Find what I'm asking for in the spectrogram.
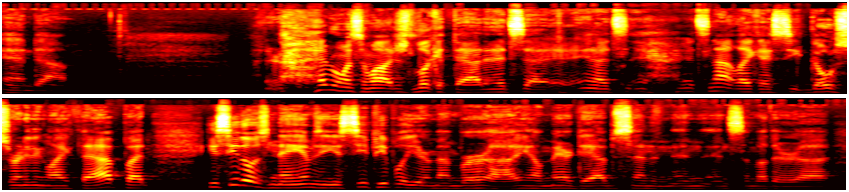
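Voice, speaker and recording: A man with an Upper Midwest accent talks at a very fast pace, leaving long, frequent pauses, with ordinary pitch variation and noticeable background noise. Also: medium pitch for a man. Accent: Upper Midwest American. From Milton, Wisconsin, US Midwest. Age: 30s. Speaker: city council candidate. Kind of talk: candidate forum statement. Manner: hesitant, many fillers.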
